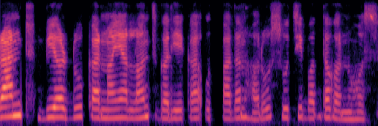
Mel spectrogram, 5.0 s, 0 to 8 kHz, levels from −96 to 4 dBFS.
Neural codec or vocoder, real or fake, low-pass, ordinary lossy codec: none; real; 7.2 kHz; Opus, 32 kbps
